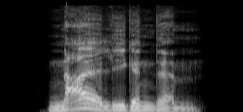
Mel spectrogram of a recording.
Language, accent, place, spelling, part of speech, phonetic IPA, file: German, Germany, Berlin, naheliegendem, adjective, [ˈnaːəˌliːɡn̩dəm], De-naheliegendem.ogg
- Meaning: strong dative masculine/neuter singular of naheliegend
